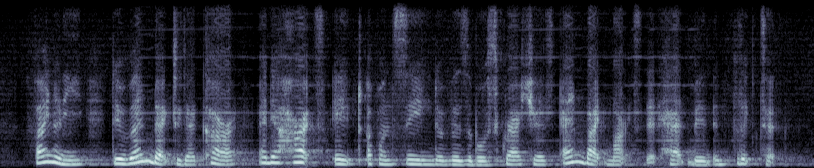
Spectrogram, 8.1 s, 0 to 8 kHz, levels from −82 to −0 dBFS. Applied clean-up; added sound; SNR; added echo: neural separator model SepFormer DNS4.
